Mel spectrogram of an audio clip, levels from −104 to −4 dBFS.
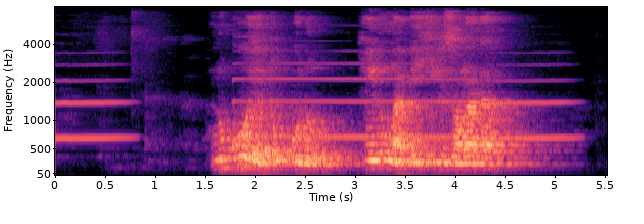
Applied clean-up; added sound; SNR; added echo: none; Wind instrument, woodwind instrument; 17 dB; reverberation time 1.2 s.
